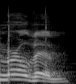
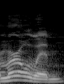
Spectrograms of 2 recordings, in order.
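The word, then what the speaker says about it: Merlwyb: nautical metaphors well done Merle Viv or merlweb because people pronounced your name not with a V sound last time I think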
